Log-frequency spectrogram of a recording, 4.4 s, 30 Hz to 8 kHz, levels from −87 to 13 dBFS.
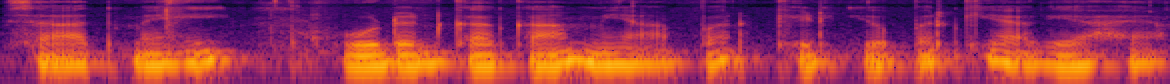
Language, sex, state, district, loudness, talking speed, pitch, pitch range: Hindi, male, Himachal Pradesh, Shimla, -16 LUFS, 180 wpm, 120 Hz, 110-140 Hz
